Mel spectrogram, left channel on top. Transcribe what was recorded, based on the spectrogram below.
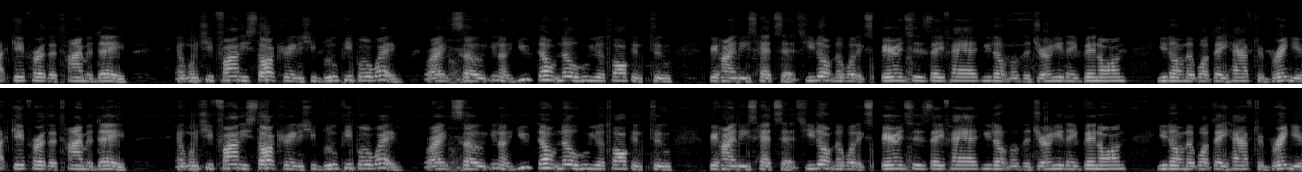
give her the time of day, and when she finally started creating, she blew people away, right? So you don't know who you're talking to behind these headsets. You don't know what experiences they've had. You don't know the journey they've been on. You don't know what they have to bring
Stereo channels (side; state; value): both; normal; correlation 0.58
